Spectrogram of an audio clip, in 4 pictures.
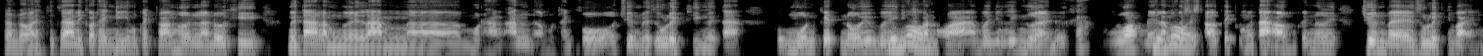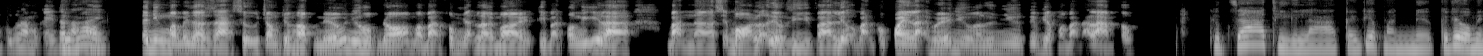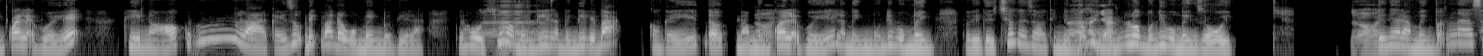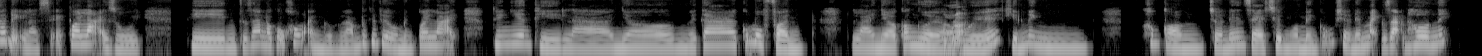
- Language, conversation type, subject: Vietnamese, podcast, Bạn có thể kể về lần bạn được người lạ mời ăn cùng không?
- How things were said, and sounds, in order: other background noise; tapping; other noise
